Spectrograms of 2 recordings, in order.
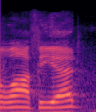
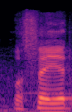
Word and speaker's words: Lafayette: Arkansas transferred from Louisiana Lafayette we had a little laugh about how to pronounce lefet Lafayette or lefet depend where you're yeah that's a real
